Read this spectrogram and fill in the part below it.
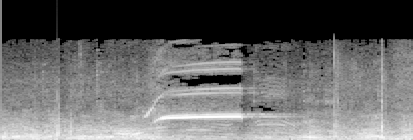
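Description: A referee blows a short whistle.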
